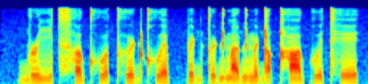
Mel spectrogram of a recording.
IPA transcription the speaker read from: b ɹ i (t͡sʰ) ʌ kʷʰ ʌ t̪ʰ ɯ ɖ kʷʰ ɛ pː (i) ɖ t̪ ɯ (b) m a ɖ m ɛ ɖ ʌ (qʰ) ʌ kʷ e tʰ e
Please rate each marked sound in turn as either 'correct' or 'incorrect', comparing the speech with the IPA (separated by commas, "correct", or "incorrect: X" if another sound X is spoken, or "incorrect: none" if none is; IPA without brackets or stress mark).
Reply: correct, incorrect: e, incorrect: ɖ, correct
